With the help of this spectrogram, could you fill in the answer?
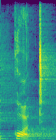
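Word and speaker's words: caught: Next है कॉट, सो कॉट में जी एच का प्रोनाउंसिएशन नहीं होता है बेटा, सो यहाँ पे जी एच के नीचे आपको अंडरलाइन करनी रहेगी।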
